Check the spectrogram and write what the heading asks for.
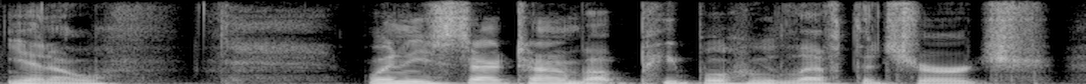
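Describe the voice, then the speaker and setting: A man's voice: medium pitch, normal speed, darkish tone, dry recording, studio quality. A man co-hosting a casual podcast, talking in an earnest, reflective way with lots of trailing asides. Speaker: podcast co-host.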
